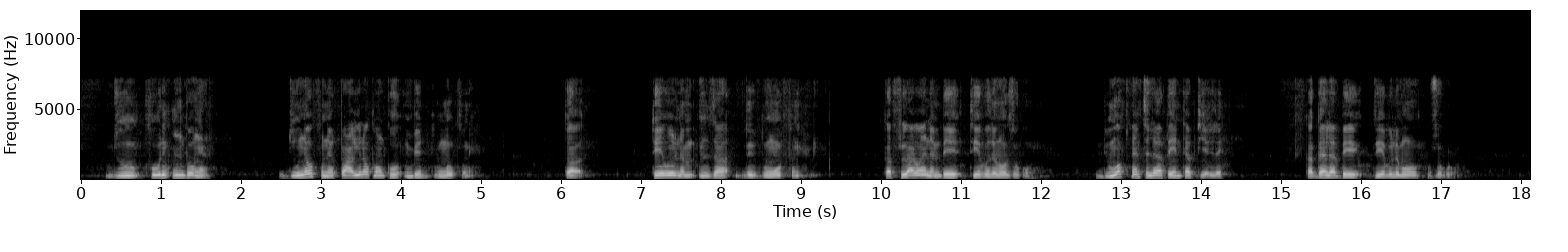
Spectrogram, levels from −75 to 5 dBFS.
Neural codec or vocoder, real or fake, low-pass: codec, 16 kHz, 4 kbps, X-Codec, HuBERT features, trained on LibriSpeech; fake; 7.2 kHz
